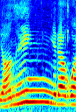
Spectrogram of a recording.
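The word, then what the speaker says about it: 連衡: 그래서 좌시 아형이고 합종 연횡이라고 할 때 연형이라고 써놓고 그때 읽을 때는 뭐라고 한다? 연횡이라 읽는다라고 그랬죠.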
